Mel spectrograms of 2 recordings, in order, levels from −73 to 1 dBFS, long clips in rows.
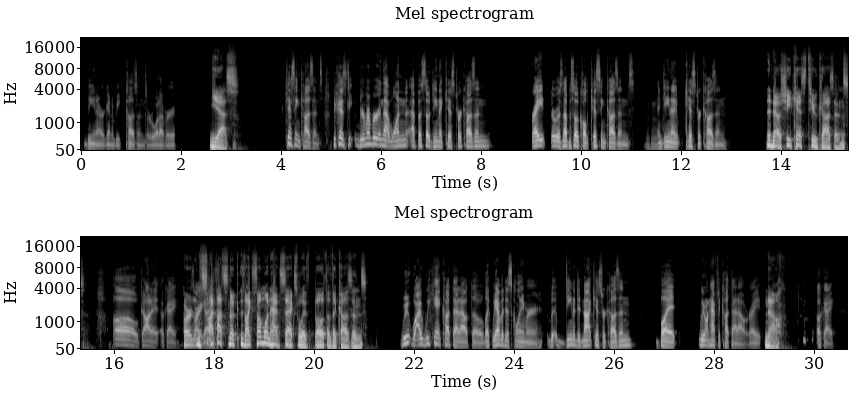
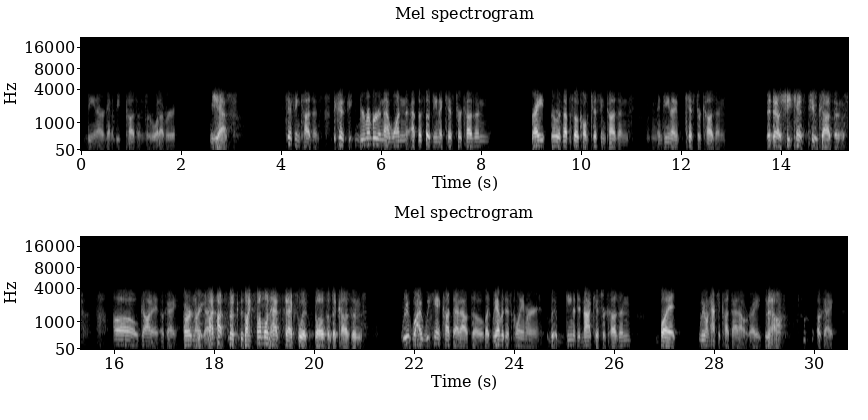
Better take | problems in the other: first | phone-call audio; poor line

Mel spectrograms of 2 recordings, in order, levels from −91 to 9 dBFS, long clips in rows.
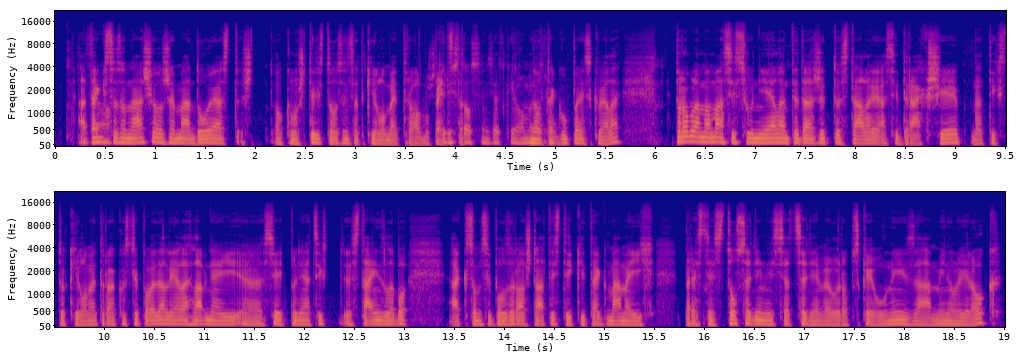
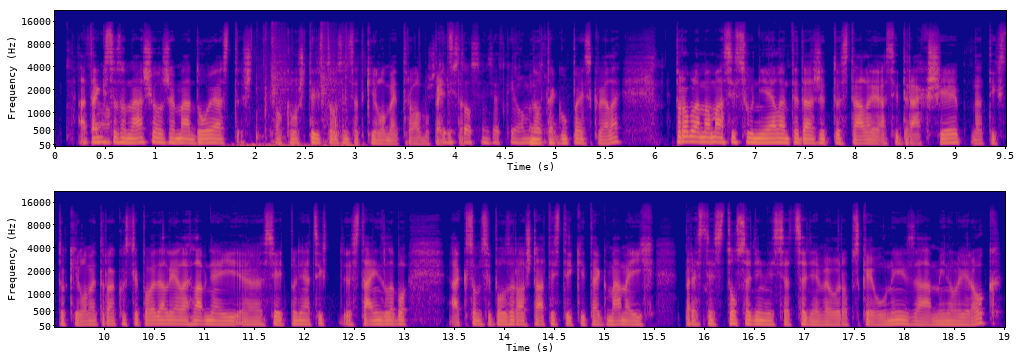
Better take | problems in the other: first | footsteps; noticeable; from 2 to 3 s; peak 10 dB below the speech

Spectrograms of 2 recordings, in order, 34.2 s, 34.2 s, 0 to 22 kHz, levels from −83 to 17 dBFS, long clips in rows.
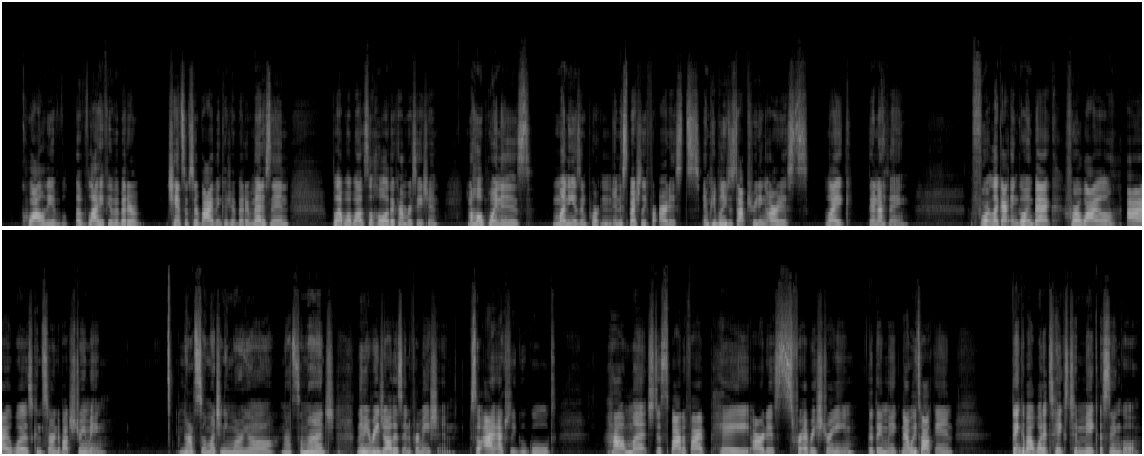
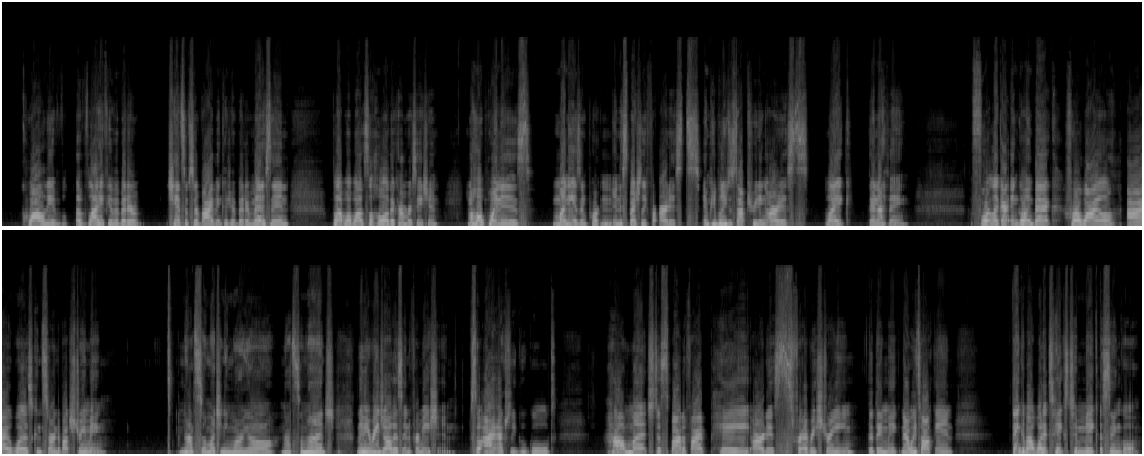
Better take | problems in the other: first | distortion; heavy; 7 dB below the speech

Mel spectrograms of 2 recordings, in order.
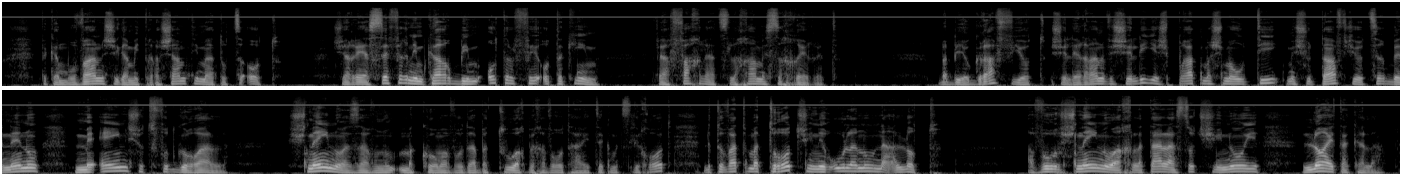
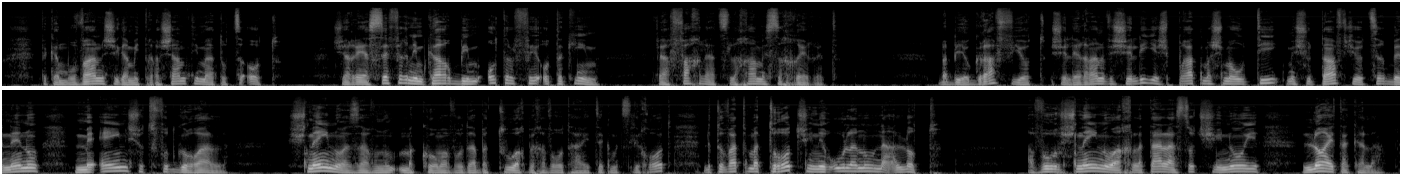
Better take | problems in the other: second | high-pitched whine; loud; throughout; 10.5 kHz, 6 dB below the speech; faint in the second

